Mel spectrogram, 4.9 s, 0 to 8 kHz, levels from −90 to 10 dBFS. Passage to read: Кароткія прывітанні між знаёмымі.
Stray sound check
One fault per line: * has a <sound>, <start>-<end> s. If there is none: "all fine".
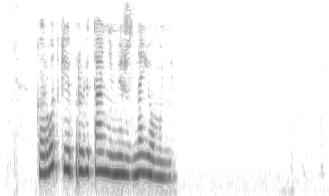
all fine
